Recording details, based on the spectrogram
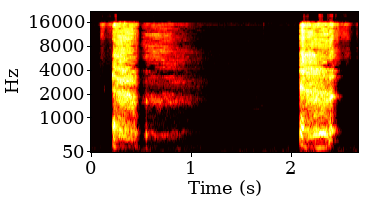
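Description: Two short, harsh cough bursts separated by a pause of over a second, in a quiet room.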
